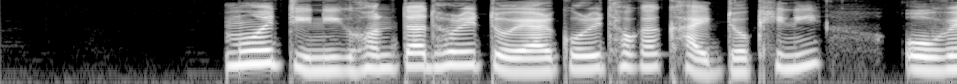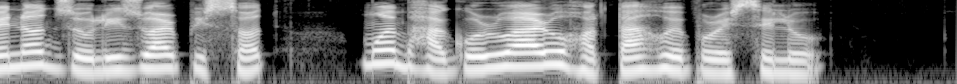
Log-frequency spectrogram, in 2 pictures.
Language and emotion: Assamese, sad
